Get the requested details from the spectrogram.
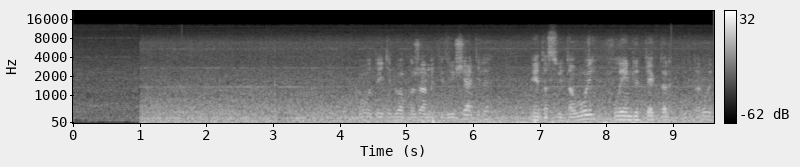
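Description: Machinery drones with a loud, steady roar.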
